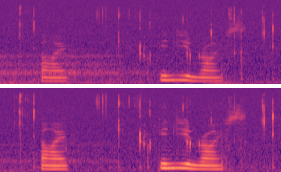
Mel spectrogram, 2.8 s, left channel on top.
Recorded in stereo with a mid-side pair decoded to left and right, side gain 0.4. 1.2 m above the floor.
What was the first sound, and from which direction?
A woman speaking, 45° right.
